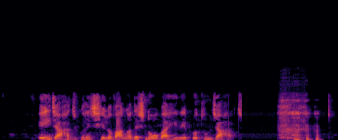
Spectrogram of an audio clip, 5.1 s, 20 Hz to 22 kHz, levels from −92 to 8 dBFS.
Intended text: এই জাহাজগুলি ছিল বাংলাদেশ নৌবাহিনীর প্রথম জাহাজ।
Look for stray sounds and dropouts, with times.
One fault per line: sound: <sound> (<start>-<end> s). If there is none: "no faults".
sound: laugh (4.2-4.9 s)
